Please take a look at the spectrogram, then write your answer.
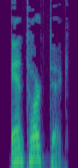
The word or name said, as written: Antarctic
